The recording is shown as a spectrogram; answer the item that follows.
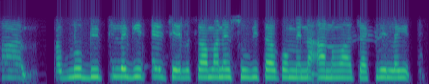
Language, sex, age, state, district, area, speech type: Santali, female, 18-30, West Bengal, Bankura, rural, conversation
